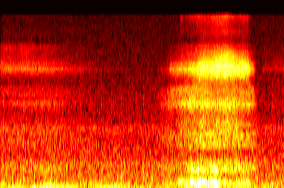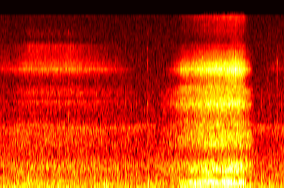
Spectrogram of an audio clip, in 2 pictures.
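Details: Loud snoring from a big, sleeping Ridgeback dog: two long, harsh, hissing snoring breaths about four seconds apart, with quieter breathing between.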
